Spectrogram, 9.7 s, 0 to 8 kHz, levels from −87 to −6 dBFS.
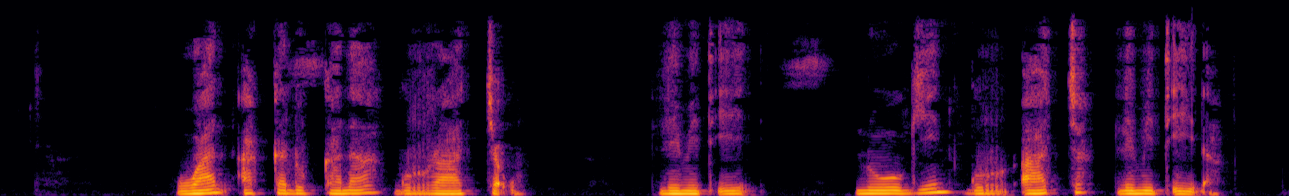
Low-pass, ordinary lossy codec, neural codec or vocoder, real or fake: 7.2 kHz; AAC, 32 kbps; none; real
